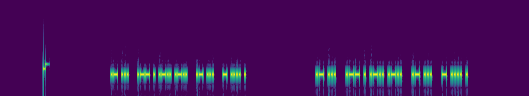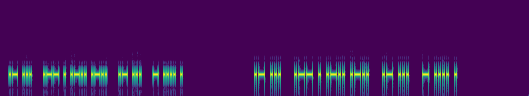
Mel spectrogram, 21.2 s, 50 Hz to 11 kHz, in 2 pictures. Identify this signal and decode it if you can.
Morse code, heard as a keyed tone, about 37 wpm, 700 Hz. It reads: AS WELL AS THE AS WELL AS THE AS WELL AS THE AS WELL AS THE
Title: Speed-Racing - Sets of 4 Words 30wpm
